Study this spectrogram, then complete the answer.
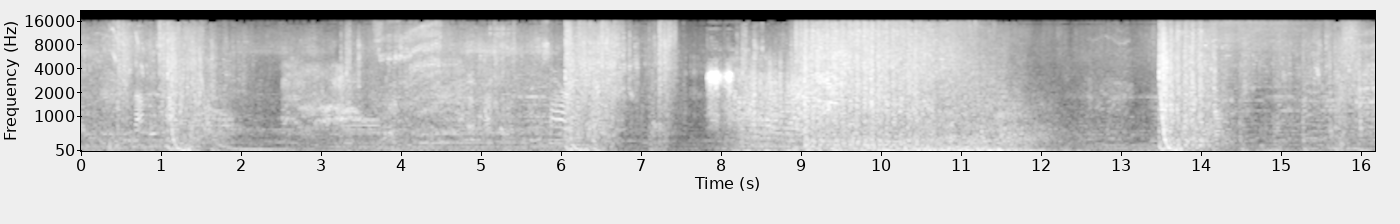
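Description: Heavy blasts boom and crackle.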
